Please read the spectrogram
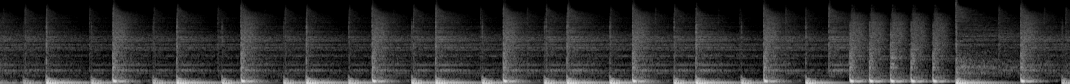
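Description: No technical faults are audible.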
